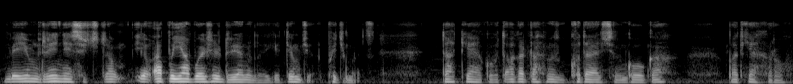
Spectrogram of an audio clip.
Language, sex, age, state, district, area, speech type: Kashmiri, male, 18-30, Jammu and Kashmir, Srinagar, urban, spontaneous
